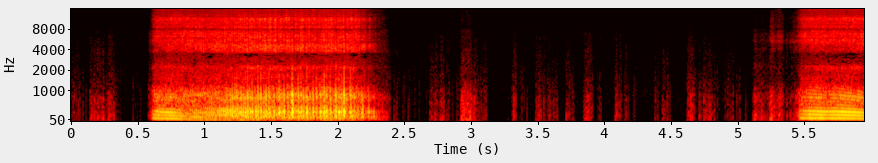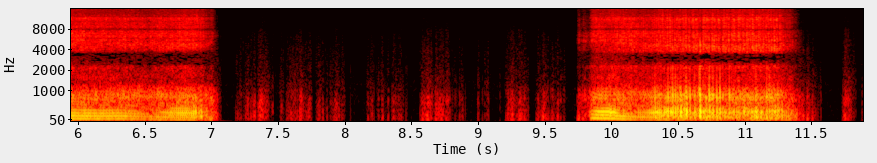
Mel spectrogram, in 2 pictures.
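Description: Three long, loud, rattling snores, about every four to five seconds: snoring in sleep.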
